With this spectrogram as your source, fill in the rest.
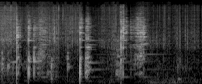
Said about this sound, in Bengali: ফুলকপিগুলো চাপা দিয়ে দিয়ে ভালো করে ভাজবো।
